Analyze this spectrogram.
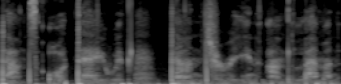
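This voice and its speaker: A woman whispering in a relaxed tone at a very slow pace, with noticeable background noise. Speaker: ASMR creator. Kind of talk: ASMR haul and ramble, casual talk to camera. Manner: relaxed, lo-fi, close-whispered.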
